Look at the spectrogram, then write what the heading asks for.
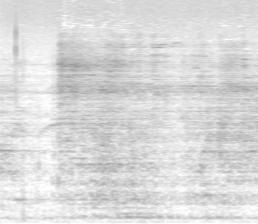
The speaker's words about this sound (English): Another glass breakthrough. He bust through, man.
